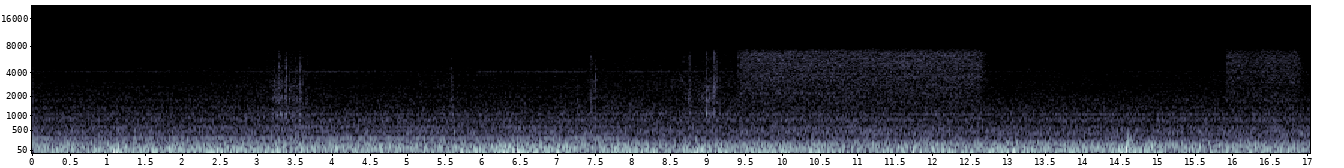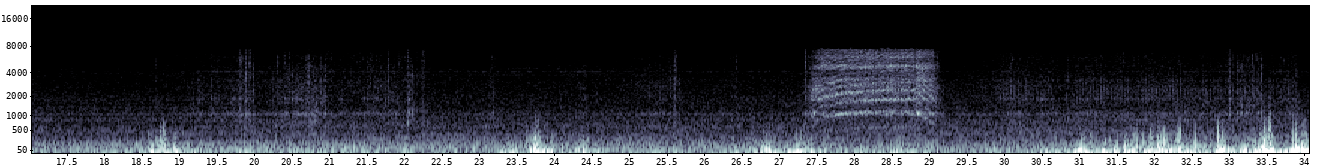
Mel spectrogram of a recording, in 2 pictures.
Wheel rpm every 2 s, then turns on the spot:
0, 0, 0, 0, 0, 0, 0, 0, 0, 20, 20, 10, 10, 30, 80, 20, 10.
20-22 30-34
